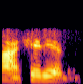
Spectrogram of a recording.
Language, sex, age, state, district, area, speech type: Malayalam, female, 45-60, Kerala, Thiruvananthapuram, urban, conversation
